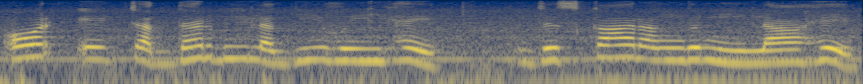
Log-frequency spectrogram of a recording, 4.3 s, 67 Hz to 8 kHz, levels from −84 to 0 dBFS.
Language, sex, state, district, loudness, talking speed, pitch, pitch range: Hindi, female, Madhya Pradesh, Dhar, -16 LUFS, 150 wpm, 260 Hz, 250-280 Hz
